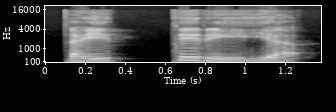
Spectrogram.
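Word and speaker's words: Taittiriya: Earlier one is Taitiriya. That is not Taita, it is Taiti.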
